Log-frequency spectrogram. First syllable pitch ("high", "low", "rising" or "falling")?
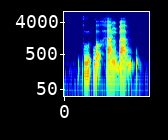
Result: rising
